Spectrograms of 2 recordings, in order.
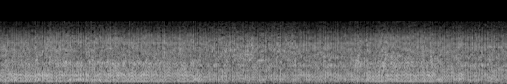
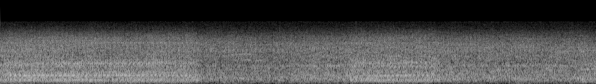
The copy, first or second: first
